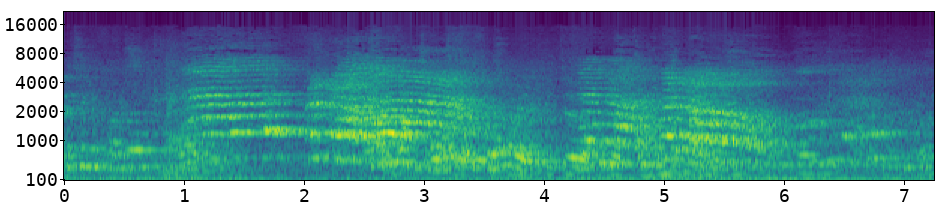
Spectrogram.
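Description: A young girl squeals and exclaims excitedly close by.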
